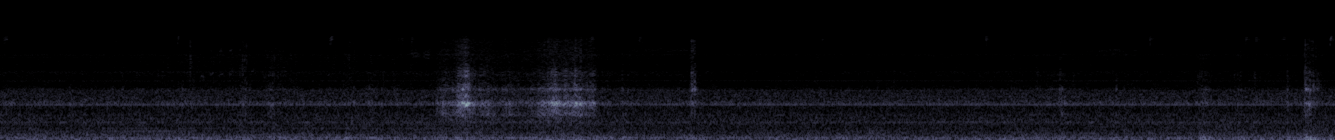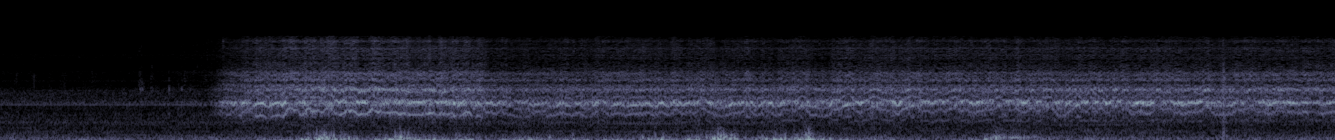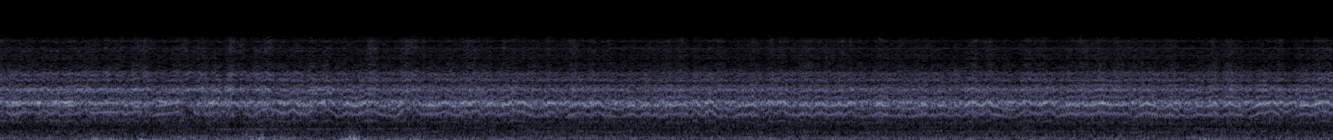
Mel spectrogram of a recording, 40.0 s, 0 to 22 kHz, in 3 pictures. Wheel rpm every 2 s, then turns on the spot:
10, 10, 10, 0, 0, 0, 0, 30, 90, 60, 60, 70, 70, 70, 70, 60, 60, 60, 60, 60.
4-6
